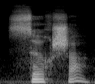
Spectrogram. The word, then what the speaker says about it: Saoirse: Il répéta le nom bizarre dont la prononciation ressemblait à Niva, puis celui de la sœur, Saoirse, qui se prononçait Saoirse, un peu comme le début du mot cerise et le début du mot chat.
